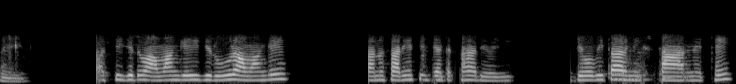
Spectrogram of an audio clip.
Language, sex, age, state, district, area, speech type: Punjabi, female, 60+, Punjab, Barnala, rural, conversation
